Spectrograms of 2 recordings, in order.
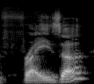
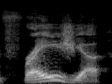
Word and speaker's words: Fraser: So Ben has something of a long-running history of refusing to say Brendan Fraser and instead saying Brendan Frazier, which is not his name. And even though I'm not Brendan Fraser, it upsets me.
